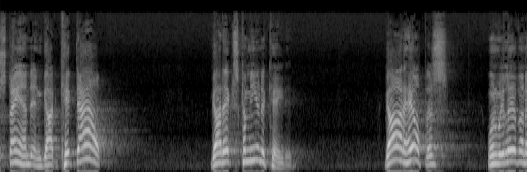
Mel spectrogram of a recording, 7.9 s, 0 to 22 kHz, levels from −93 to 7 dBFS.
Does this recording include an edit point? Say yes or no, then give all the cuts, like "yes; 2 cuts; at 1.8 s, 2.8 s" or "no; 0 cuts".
no; 0 cuts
